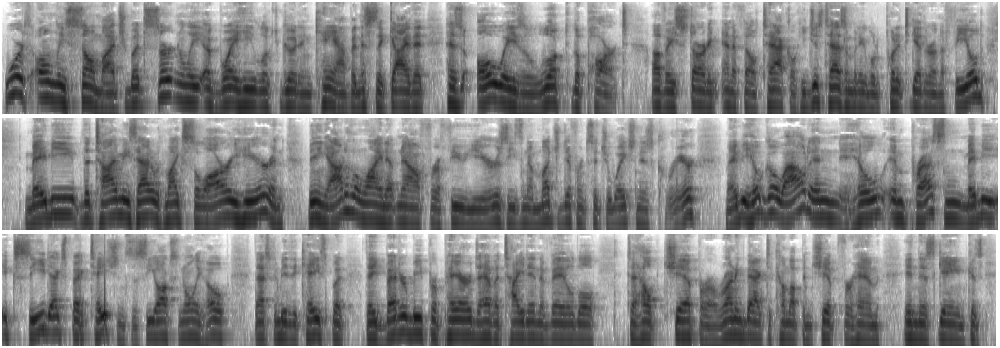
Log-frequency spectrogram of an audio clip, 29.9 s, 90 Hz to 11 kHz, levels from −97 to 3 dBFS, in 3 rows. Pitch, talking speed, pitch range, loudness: 130 Hz, 240 wpm, 125-150 Hz, -20 LUFS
